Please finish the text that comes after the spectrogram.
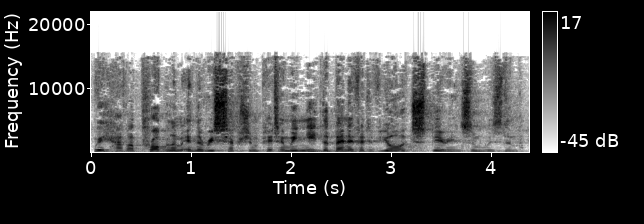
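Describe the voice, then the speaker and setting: A man's voice: fairly high pitch, fast, fairly bright tone, close to an everyday voice. A man playing a flustered, fawning demon underling in a radio sitcom, agitated and deferential. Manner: agitated, fawning, breathlessly reporting. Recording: hall reverb, very noisy background.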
